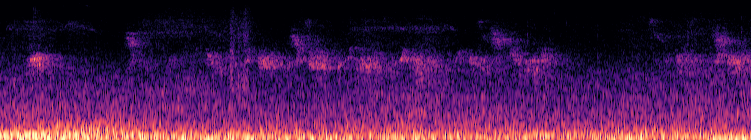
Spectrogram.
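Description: Small birds chirping in short, repeated high calls over a steady low background hum of outdoor noise.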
